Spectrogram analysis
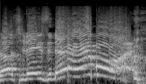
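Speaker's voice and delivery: booming, high, jovial and friendly delivery. A game master voices Father Matthias greeting you with a shoulder clasp: booming Father Matthias voice. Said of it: "booming voice of Father Matthias".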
